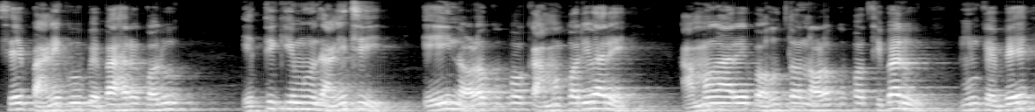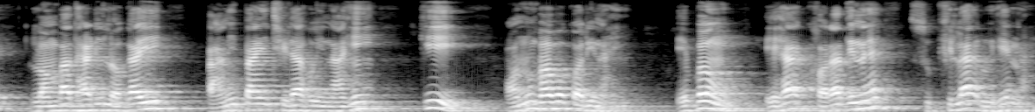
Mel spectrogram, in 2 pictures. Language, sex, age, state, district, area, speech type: Odia, male, 60+, Odisha, Nayagarh, rural, spontaneous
